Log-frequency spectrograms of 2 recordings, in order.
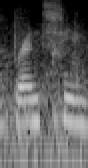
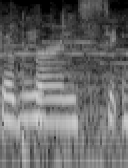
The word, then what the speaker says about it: Berenstain: The Berenstain. Yes. See, it's everyone remembers Bernstein. It being Stein, not Stain.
